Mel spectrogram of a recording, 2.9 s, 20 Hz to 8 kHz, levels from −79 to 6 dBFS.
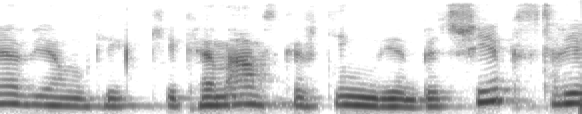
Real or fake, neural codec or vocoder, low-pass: fake; codec, 24 kHz, 0.9 kbps, WavTokenizer, medium speech release version 1; 7.2 kHz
